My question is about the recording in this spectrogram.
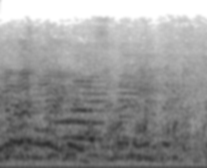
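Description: Several people talking over one another in a general chatter, with a steady low hum underneath.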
